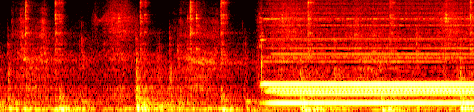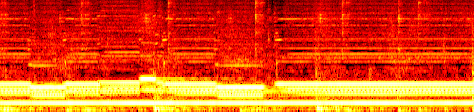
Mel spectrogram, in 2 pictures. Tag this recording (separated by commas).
Music, Independent music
